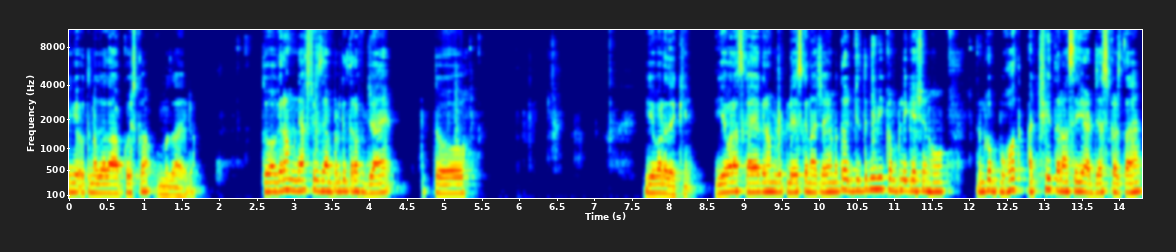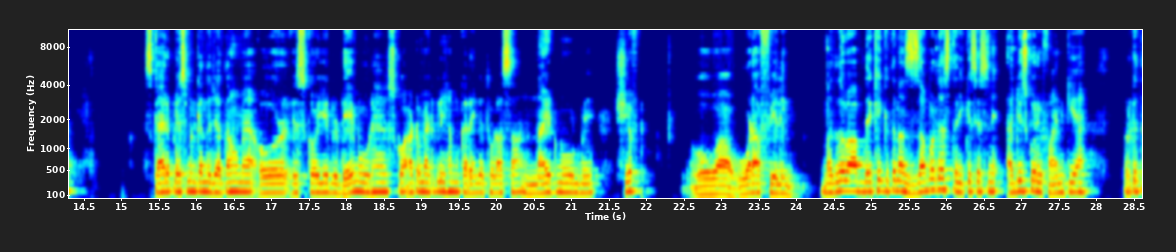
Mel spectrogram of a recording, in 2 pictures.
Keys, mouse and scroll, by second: 5.3 click, 5.9-6.7 typing, 8.1 ctrl+click, 10.7 Tab, 12.0 click, 24.0 click, 24.1 space, 24.5 click, 24.6 space, 25.9 click, 26.2-27.8 typing, 27.0 click.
